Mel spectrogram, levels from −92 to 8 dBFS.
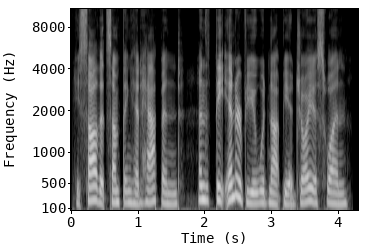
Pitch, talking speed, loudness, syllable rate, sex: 190 Hz, 225 wpm, -18 LUFS, 5.8 syllables/s, female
